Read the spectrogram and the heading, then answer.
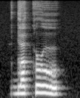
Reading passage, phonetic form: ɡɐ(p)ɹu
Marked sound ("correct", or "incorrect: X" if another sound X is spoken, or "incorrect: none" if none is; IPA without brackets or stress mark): incorrect: k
